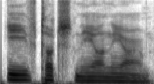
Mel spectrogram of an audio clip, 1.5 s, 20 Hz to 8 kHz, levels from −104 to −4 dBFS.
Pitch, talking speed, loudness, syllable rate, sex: 100 Hz, 235 wpm, -17 LUFS, 5.7 syllables/s, male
